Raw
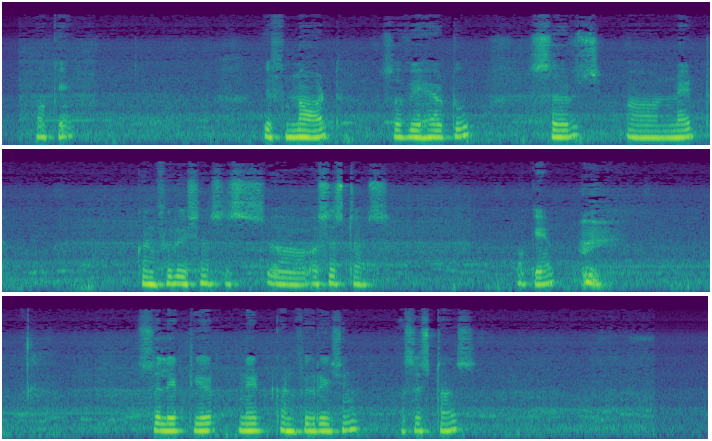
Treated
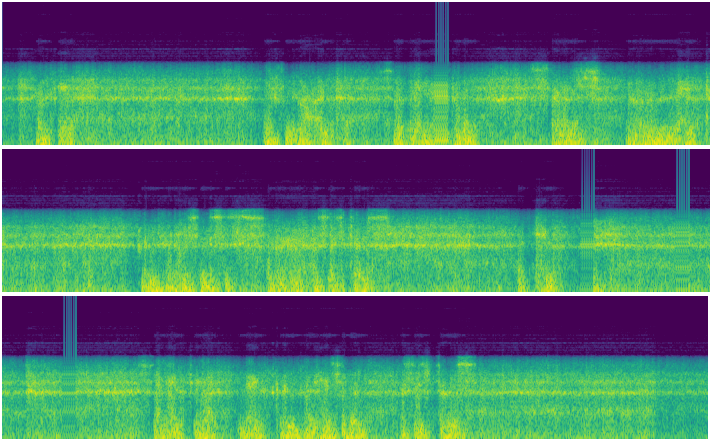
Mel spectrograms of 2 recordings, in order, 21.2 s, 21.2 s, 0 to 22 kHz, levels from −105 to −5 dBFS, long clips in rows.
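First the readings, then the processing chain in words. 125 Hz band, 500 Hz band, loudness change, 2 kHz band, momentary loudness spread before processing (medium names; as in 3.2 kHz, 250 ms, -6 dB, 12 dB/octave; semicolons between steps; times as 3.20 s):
+10.5 dB, +13.0 dB, +15.0 dB, +32.5 dB, 23 LU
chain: comb filter that takes the minimum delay 1.4 ms; high-order bell 1.9 kHz +15 dB 1.2 oct; hum notches 50/100/150/200 Hz; reverse; compression 16:1, threshold -35 dBFS, peak gain reduction 17.5 dB; reverse; feedback echo behind a high-pass 835 ms, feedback 81%, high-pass 1.6 kHz, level -23 dB; LPC vocoder at 8 kHz whisper; loudness maximiser +28 dB; buffer glitch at 4.32/12.86/13.81/14.76 s, samples 1024, times 5; trim -1 dB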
